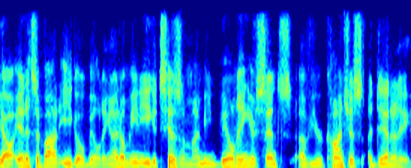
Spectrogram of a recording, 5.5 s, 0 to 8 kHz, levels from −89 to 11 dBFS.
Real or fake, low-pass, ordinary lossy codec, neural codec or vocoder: real; 7.2 kHz; AAC, 48 kbps; none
